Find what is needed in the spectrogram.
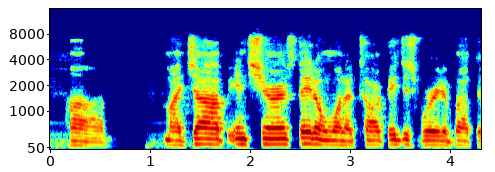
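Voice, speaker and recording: The speaker has an American accent and keeps a fairly even intonation. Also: man. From California, San Francisco. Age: 50s. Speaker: insurance customer. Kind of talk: testimony. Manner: halting, many fillers.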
